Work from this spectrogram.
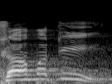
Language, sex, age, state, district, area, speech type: Maithili, male, 60+, Bihar, Supaul, rural, read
